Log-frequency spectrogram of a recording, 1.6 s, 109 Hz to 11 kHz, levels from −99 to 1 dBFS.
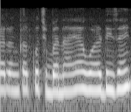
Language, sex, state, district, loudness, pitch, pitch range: Hindi, female, Jharkhand, Garhwa, -13 LUFS, 270 Hz, 265-280 Hz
